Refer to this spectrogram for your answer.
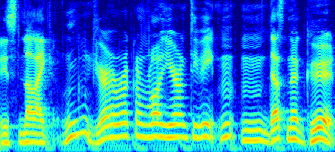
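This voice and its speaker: With a Spanish accent, a man speaks using lively intonation. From Venezuela. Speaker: musician and media host. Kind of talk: podcast interview. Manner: halting, many fillers.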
